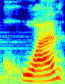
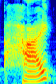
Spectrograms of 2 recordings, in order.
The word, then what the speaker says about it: 还: So when you say huán, it means return, either return books or return something that you borrow. However, this word also has a different pronunciation, which is pronounced as hai.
